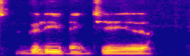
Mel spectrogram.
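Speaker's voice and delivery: deep, smooth, mellow, soft, well-modulated voice. Performer demonstrating the greeting he uses as a clown: deep, mellow, well-modulated voice. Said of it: "deep and, you know, mellow, well modulated voice".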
